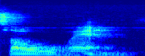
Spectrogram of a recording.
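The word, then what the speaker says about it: Samhain: New Year in a festive called so we pronounced so win people also believe they commune with the dead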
